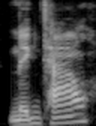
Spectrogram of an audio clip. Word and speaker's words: MGTOW: you are investigating uh an internet cult named mgtow yeah that's how you say it but before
